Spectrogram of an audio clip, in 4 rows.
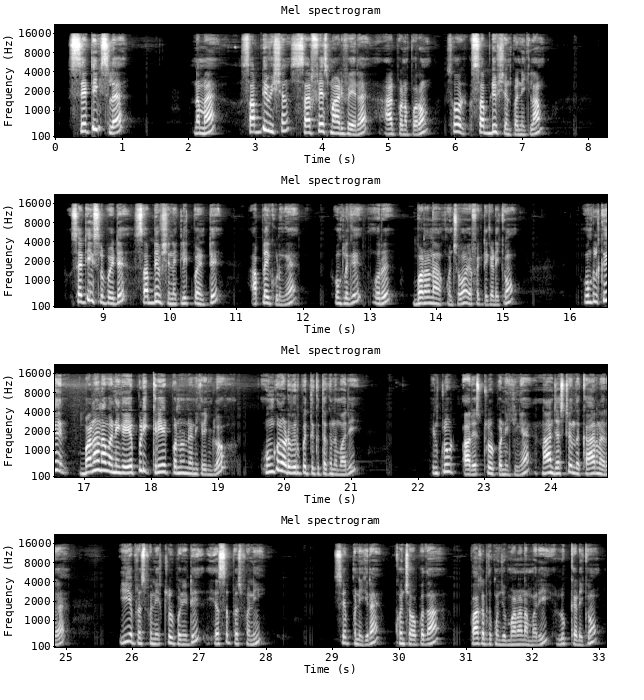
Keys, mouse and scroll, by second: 4.0-5.1 drag, 11.8 g, 15.8 scroll up 2, 16.2 e, 18.8 s, 24.3 e, 27.1 click, 27.6 alt+click, 32.7 s.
